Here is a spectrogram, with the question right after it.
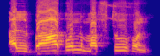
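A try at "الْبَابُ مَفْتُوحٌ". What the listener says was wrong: आप कहाँ गलती कर रहे हैं, आपको पता है? जी, अलिफ लाम लगने की वजह से वहाँ तनवीन चला जाता है उसका।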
